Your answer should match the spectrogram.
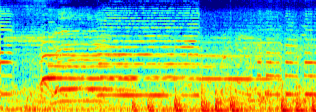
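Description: Several horns sounded in long, overlapping steady blasts on different notes, one sliding up onto its note about a second in and held until near the end, over the shouting of a crowd.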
